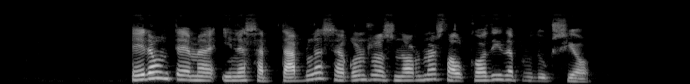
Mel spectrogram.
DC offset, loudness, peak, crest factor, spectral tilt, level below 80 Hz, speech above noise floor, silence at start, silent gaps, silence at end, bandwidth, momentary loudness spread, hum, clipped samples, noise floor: under 0.1%; -24 LUFS; -4 dBFS; 22 dB; -4.5 dB/octave; -80 dBFS; 56 dB; 1.3 s; none; 1.05 s; 11.5 kHz; 10 LU; none; under 0.1%; -79 dBFS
